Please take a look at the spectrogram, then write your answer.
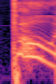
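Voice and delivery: very high, loud mock spit burst; spray it out like a sprinkler; explosive spit noise, played for laughs; spit sound. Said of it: "I gave the spit".

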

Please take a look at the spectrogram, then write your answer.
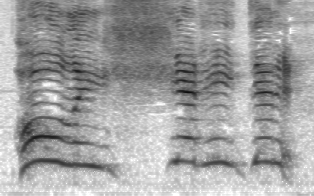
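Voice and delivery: high, drawn-out holler of disbelief; retold scream. Comic retelling his outburst at a playoff game, screamed. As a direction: belt it out, stretched and high. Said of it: "I scream".

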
